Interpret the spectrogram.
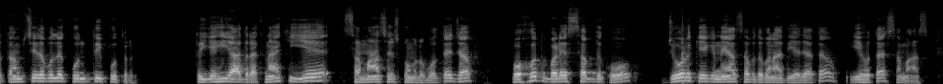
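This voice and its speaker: A man's voice: mid-range voice, darkish tone. A male teacher giving an exam revision lecture. He goes over each point twice and keeps checking that students follow.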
